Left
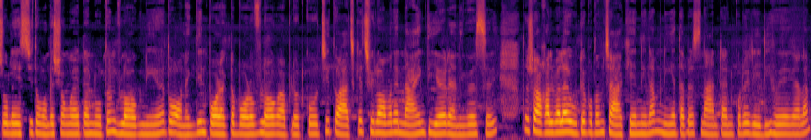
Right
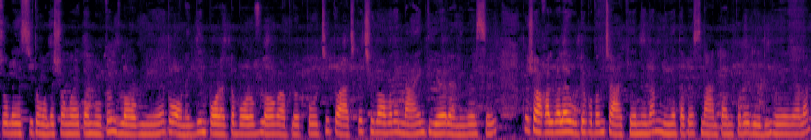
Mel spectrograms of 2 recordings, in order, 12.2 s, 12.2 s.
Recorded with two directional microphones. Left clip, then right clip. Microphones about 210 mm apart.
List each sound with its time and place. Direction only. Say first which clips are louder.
0.0 s speech: left 14 dB; 50° left (ahead or behind)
